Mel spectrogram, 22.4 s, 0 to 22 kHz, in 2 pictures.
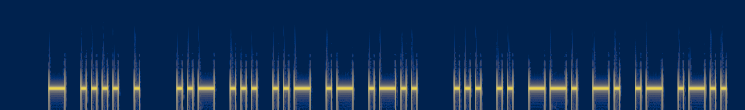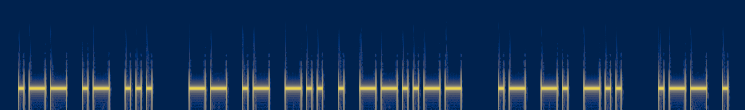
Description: Morse code, heard as a keyed tone, about 15 wpm, 700 Hz. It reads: THE USUAL SIGNAL WAS MADE, AND WE
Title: Sentences from Top 1400 Words 15wpm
